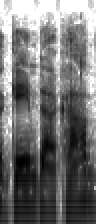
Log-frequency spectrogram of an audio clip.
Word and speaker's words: Game.com: This thing, I'm pretty sure it's pronounced Gamecom, because I feel like that's how they said it in the commercials, which is silly, because it's not written that way.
